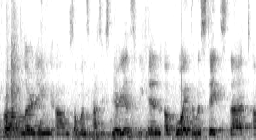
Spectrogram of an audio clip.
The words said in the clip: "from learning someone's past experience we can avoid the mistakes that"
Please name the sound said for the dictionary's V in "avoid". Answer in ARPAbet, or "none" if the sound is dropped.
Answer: V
